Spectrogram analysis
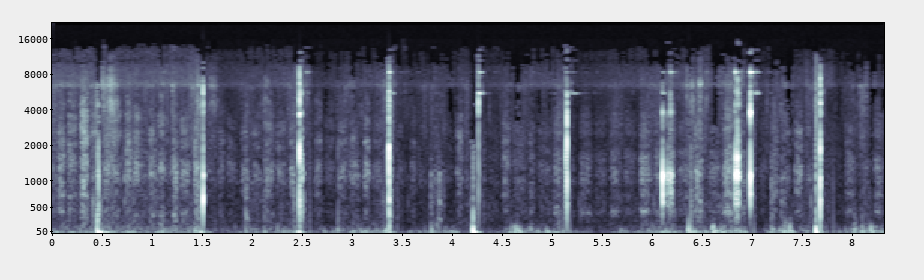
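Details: Chest-mounted GoPro on Tonka, a male Alaskan Malamute, picks up close heavy panting in low rhythmic puffs, punctuated roughly every second by loud clacks and thumps against the camera.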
